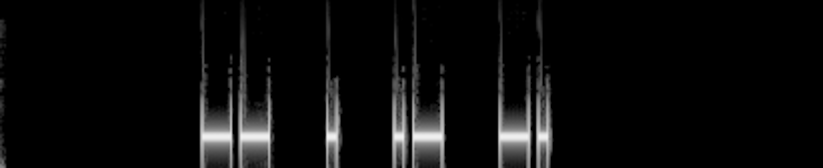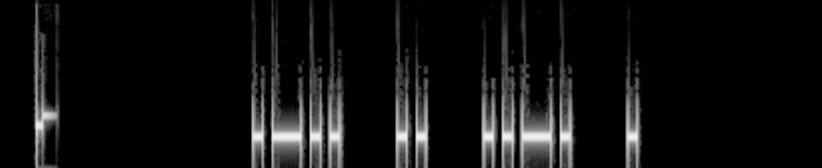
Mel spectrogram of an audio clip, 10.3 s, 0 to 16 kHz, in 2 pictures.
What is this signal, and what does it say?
Morse code, heard as a keyed tone, about 20 wpm, spaced as for 15 wpm, 700 Hz. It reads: MEAN LIFE
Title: 230 Lesson 37f - Letter x - Words 20wpm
